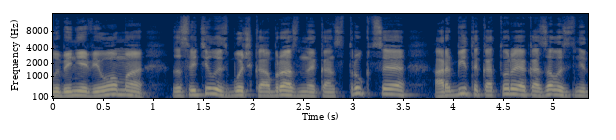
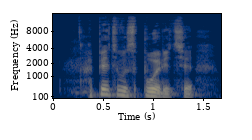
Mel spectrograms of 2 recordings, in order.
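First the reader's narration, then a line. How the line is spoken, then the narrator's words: Sighing. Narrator (Russian): вздохнула Катя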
